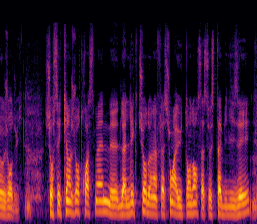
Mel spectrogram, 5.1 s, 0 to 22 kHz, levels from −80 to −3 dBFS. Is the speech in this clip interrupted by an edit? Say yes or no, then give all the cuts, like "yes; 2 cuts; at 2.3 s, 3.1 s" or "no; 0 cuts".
no; 0 cuts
